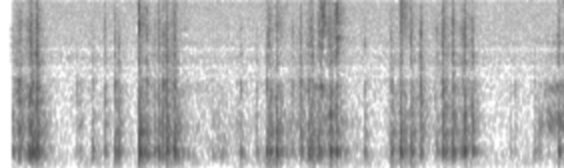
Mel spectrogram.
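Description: Long manicured nails and fingertips of both hands tap and scratch the front of a large, flat, printed cardboard Sticky Mosaics craft-kit box lying on a table. The hollow box gives a quick, irregular patter of soft, dull taps, each with a low-mid hollow knock, mixed with faint dry scratches. Every tap stops almost at once with no ringing.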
